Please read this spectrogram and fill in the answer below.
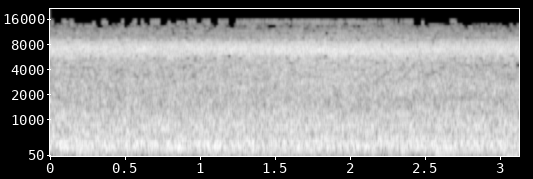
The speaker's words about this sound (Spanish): Así sonaba el agua cayendo por una de las bocas del metro en Madrid. La ciudad llegó a registrar en 24 horas más de 100 litros por metro cuadrado.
